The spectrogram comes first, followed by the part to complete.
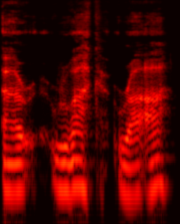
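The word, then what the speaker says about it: רוח רעה: One, can you tell us how to pronounce that? The Ruach. Yeah. Ruach Ra'ah.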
